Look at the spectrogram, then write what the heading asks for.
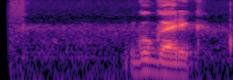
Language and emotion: Russian, neutral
